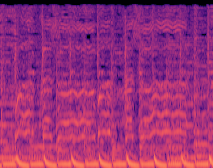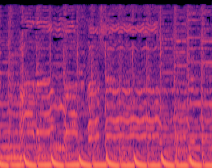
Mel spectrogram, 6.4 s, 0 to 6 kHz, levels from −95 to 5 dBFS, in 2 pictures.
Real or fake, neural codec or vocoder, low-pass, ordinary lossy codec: real; none; 5.4 kHz; MP3, 24 kbps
